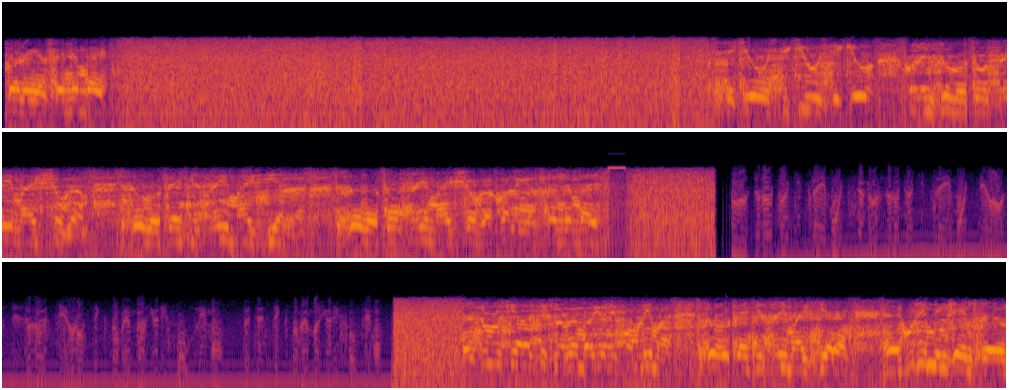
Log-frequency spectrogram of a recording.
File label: QSO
